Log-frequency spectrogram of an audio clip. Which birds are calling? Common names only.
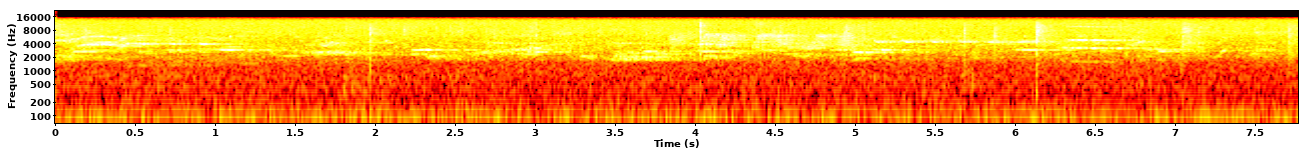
Hawaii Amakihi, Apapane, Iiwi, Chinese Hwamei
